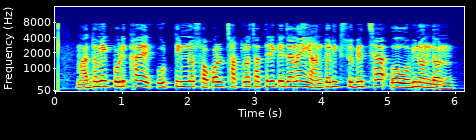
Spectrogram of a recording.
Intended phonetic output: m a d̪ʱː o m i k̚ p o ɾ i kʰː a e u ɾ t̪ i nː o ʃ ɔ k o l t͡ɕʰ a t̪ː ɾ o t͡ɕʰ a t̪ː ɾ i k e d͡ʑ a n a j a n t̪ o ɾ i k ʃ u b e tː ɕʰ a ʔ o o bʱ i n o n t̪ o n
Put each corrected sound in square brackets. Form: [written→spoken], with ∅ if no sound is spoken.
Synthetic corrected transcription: m a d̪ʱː o m i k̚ p o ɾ i kʰː a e u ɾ t̪ i nː o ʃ ɔ k o l t͡ɕʰ a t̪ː ɾ o t͡ɕʰ a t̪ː ɾ i k e d͡ʑ a n a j a n t̪ o ɾ i k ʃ u b e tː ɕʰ a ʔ o o bʱ i n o n [t̪→d̪] o n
